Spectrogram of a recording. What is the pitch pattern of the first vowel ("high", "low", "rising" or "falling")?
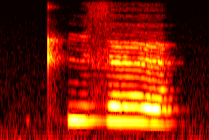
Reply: high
